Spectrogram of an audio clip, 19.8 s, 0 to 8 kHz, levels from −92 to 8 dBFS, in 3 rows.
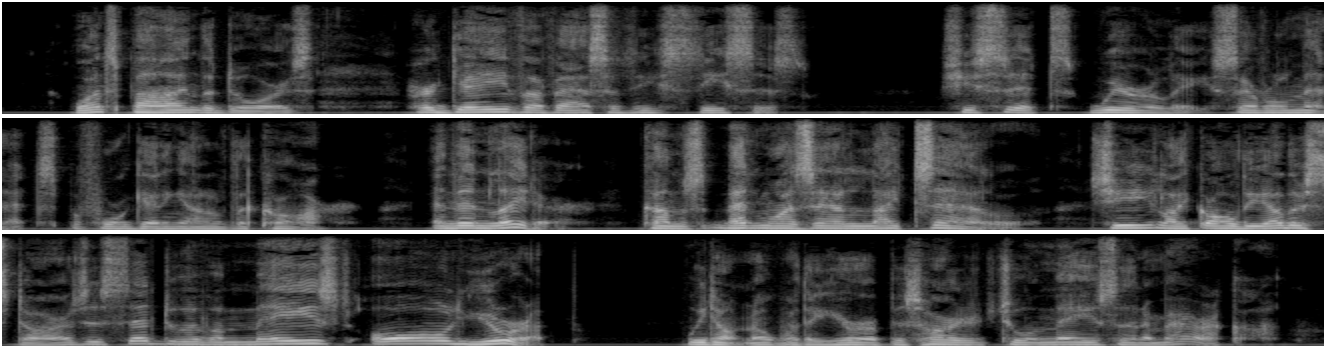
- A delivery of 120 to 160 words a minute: Yes, average, 150 wpm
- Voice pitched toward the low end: No, medium, 150 Hz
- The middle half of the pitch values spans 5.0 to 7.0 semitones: No, average, 3.8 semitones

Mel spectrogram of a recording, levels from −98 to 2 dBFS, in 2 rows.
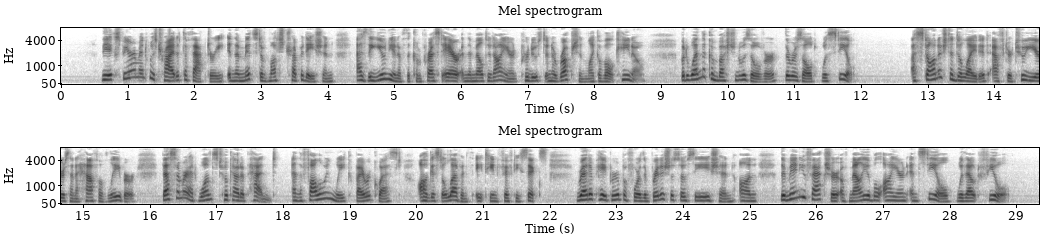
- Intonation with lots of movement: Yes, wide, 5.7 semitones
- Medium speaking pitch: No, high, 195 Hz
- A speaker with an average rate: Yes, average, 170 wpm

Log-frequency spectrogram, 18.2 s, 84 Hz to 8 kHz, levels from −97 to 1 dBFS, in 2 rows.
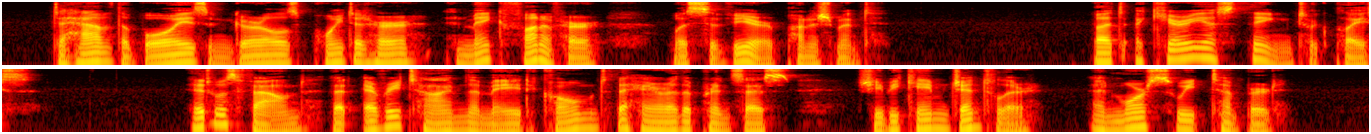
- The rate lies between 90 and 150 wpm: Yes, average, 145 wpm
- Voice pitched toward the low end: Yes, very low, 95 Hz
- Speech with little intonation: No, average, 4.4 semitones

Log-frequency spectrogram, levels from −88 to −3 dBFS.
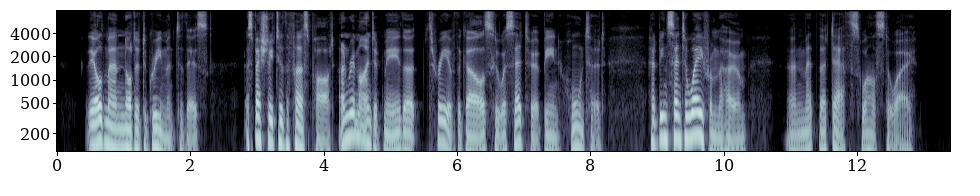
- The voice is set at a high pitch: No, low, 105 Hz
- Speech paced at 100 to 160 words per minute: No, average, 175 wpm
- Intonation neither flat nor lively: No, wide, 7.0 semitones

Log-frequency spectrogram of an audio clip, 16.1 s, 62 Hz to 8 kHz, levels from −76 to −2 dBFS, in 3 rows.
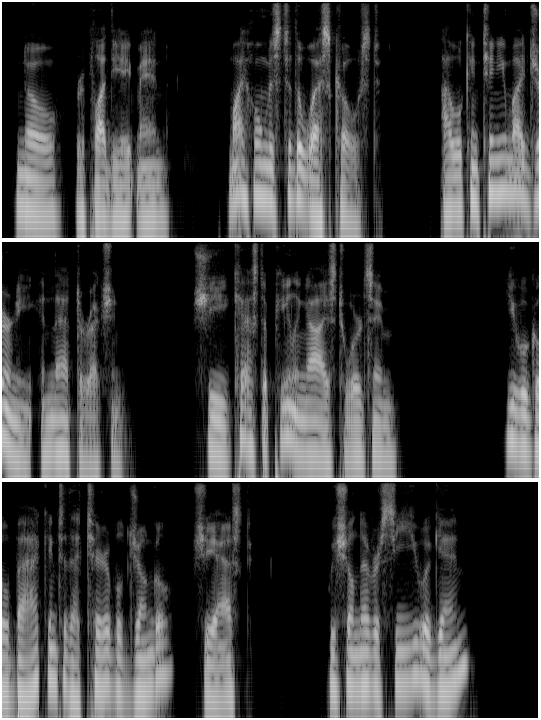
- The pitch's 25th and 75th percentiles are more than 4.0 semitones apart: Yes, average, 4.4 semitones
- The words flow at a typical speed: Yes, average, 155 wpm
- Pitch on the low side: Yes, low, 105 Hz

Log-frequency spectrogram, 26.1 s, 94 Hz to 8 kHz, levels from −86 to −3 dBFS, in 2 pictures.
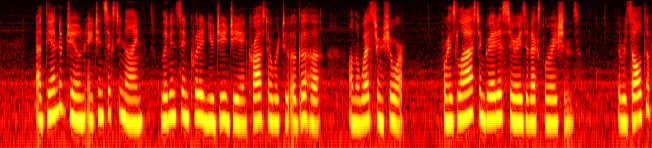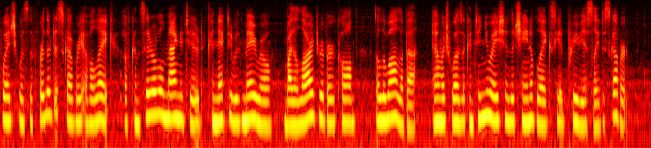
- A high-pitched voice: Yes, high, 210 Hz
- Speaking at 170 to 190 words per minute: No, average, 145 wpm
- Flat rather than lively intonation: Yes, narrow, 2.0 semitones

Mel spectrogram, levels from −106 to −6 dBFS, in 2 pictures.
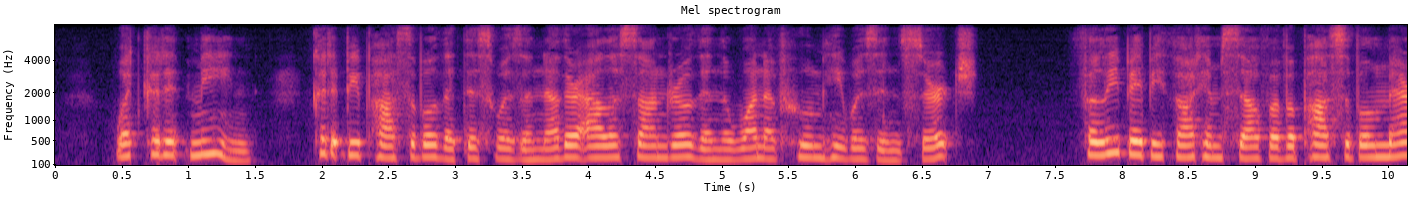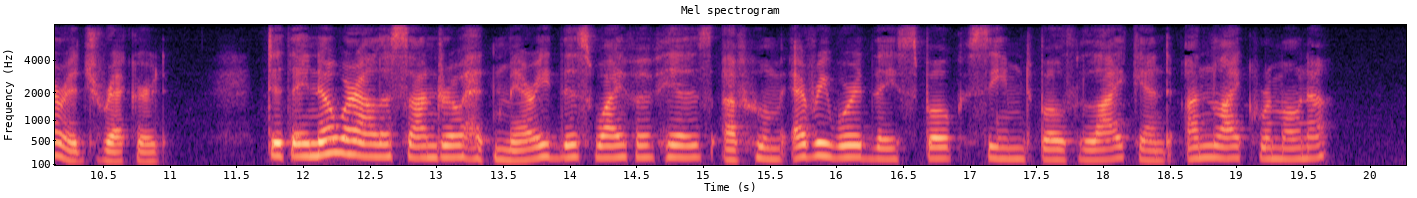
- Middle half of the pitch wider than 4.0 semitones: No, average, 3.1 semitones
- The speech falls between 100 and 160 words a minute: Yes, average, 155 wpm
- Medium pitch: No, high, 195 Hz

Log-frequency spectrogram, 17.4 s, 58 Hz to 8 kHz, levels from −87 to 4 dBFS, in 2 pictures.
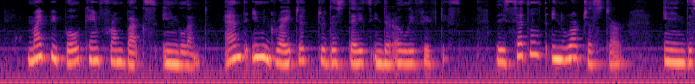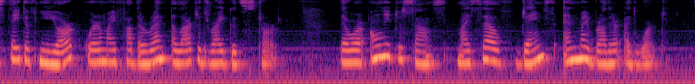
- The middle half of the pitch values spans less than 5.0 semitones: Yes, average, 3.6 semitones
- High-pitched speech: Yes, high, 210 Hz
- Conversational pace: Yes, average, 155 wpm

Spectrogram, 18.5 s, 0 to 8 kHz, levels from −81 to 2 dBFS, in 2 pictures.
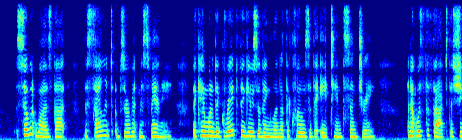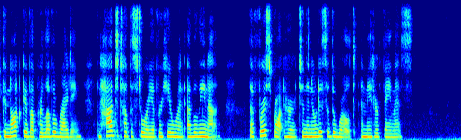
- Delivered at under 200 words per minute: No, fast, 205 wpm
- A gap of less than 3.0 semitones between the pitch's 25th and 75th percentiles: Yes, narrow, 2.6 semitones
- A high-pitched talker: Yes, high, 220 Hz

